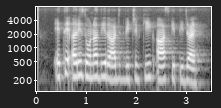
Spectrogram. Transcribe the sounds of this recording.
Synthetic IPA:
ɪt̪ʰːeːʔəɾiːzoːnaːd̪iːɾaːd͡ʒ̪ʋɪt͡ʃʋɪkiːkaːskiːt̪iːd͡ʒaːeː

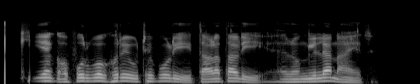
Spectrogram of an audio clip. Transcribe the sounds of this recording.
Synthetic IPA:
kiɛkɔpuɾboɡʱɔɾeuʈʰepoɽit̪aɽat̪aɽiɾoŋilanaeɾ

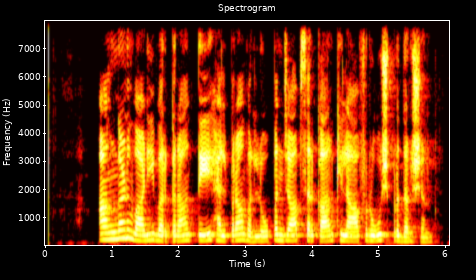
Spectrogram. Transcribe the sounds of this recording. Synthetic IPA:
ãːŋɡəɽ̃ʋaːɽiʋəɾkəɾãt̪eɦɛlpɾãːʋəlːopɐ̃ɲd͡ʑaːbsəɾkaːɾkʰɪlaːfʰɾoːʃpɾəd̪əɾʃən

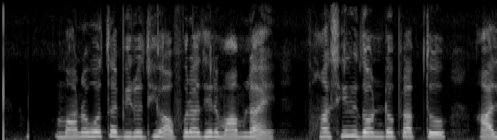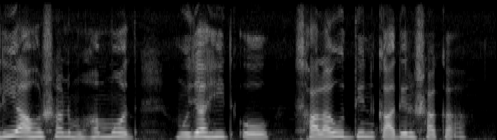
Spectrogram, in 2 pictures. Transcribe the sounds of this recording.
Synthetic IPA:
manobot̪abiɾod̪ʱiɔpoɾad̪ʱeɾmamlae | fʰãʃild̪ɔɳɖopɾap̚t̪o | aliaɦoʃanmoɦamːod̪ | mud͡ʑaɦid̪o | ʃalaud̪ːinkad̪eɾʃakʰa

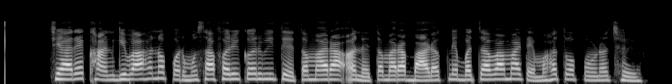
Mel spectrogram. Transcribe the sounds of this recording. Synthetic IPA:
d͡ʒjaɾekʰanɡiʋaɦənopəɾmusafəɾikəɾʋit̪et̪əmaɾaʔə̰net̪əmaɾabaɭəknebət͡ʃaʋːamaʈeməɦət̪ʋəpuɾɳət͡ʃʰe

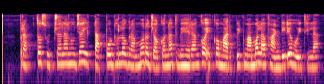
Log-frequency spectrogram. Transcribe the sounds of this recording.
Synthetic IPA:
pɾap̚t̪ɔsut͡ʃɔnanud͡ʒajʈapɔɖʱɦolɔɡɾamɔɾɔd͡ʒɔɡɔnat̪ɔbeɦeɾaŋkɔekɔmaɾpiʈmamɔlapʰaɳɖiɾeɦojt̪ʰila

